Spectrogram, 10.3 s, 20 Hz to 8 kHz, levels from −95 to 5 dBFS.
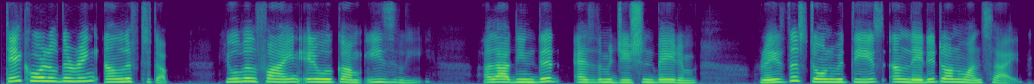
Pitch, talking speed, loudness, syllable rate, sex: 260 Hz, 195 wpm, -17 LUFS, 5.2 syllables/s, female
